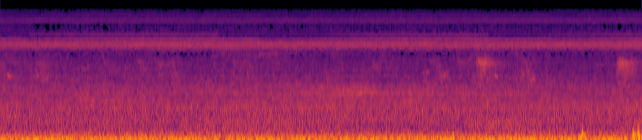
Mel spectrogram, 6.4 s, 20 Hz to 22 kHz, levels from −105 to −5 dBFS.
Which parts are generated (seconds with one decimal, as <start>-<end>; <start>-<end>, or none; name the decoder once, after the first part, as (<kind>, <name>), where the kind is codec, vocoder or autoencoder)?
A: 0.0-6.4 (vocoder, Vocos)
